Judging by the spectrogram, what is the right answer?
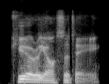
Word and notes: curiosity: British English

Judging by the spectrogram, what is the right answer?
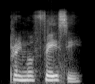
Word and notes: prima facie: Indian

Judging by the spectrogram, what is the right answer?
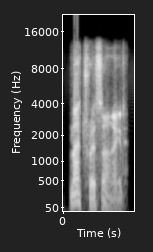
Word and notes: matricide: British English

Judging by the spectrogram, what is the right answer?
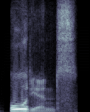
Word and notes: audience: British English

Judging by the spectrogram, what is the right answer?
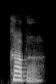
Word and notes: cobber: Indian

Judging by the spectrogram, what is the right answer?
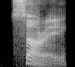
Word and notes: sorry: British English

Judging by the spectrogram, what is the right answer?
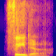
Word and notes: feeder: British English

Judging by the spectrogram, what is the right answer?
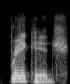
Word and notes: breakage: American English

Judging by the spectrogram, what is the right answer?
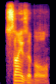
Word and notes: sizable: British English

